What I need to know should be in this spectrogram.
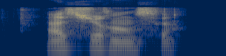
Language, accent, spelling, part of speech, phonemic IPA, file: French, France, assurances, noun, /a.sy.ʁɑ̃s/, LL-Q150 (fra)-assurances.wav
- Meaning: plural of assurance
